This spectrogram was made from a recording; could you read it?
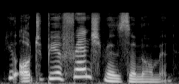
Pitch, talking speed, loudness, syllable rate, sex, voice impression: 280 Hz, 265 wpm, -17 LUFS, 6.1 syllables/s, female, feminine, slightly adult-like, slightly muffled, slightly raspy, slightly refreshing, friendly, slightly kind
